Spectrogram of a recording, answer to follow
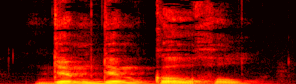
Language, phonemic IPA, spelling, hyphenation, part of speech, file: Dutch, /dʏmˈdʏmˌkoː.ɣəl/, dumdumkogel, dum‧dum‧ko‧gel, noun, Nl-dumdumkogel.ogg
- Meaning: expanding bullet, dum dum bullet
